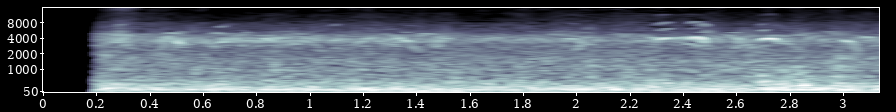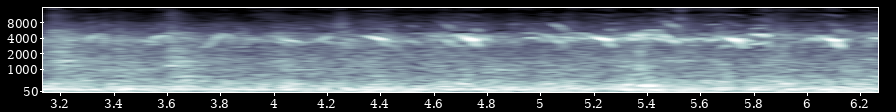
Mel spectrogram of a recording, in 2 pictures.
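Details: Black Sex Link chicks in a crowded hatchery, solid black females and white-spotted males together. Many high, thin downslurred peeps overlap continuously above a steady low machinery hum.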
